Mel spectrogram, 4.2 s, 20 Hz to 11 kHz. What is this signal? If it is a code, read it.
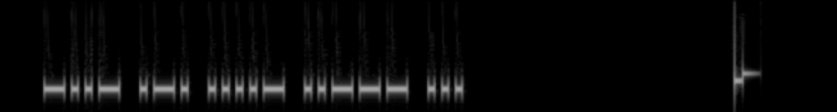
Morse code, heard as a keyed tone, about 36 wpm, 700 Hz. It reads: XR42S
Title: Code Groups - 5 Letter:Numbers - 35wpm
